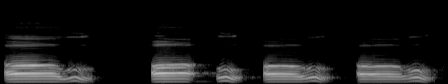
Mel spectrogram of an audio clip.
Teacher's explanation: Start with an aw shape of the mouth, then glide into an oo sound, rounding the lips more. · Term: The O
